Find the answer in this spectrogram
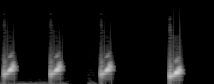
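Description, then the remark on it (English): Water drips steadily from a tap next to a sink onto the back of a hollow plastic Tupperware container, four sharp plinking ticks in a slow, slightly uneven rhythm with silence between each drop. “next to the sink, where she noticed the tap drip, dripping water onto the back of a Tupperware container. It made a sharp tick, tick tick sound.”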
